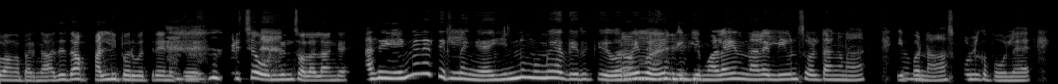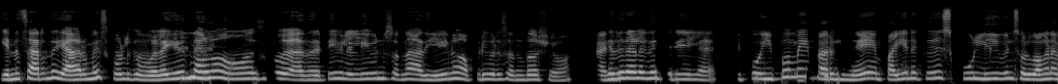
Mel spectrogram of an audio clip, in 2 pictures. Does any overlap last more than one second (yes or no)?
no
